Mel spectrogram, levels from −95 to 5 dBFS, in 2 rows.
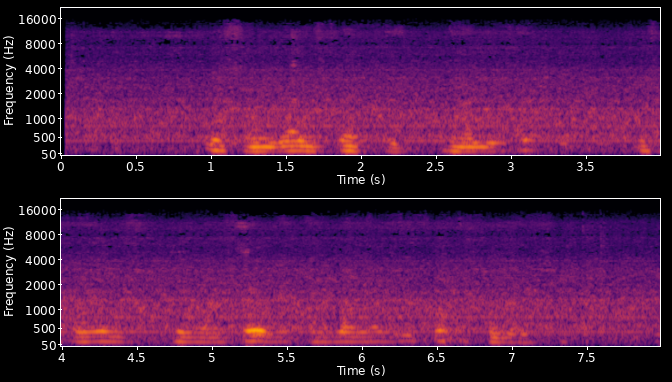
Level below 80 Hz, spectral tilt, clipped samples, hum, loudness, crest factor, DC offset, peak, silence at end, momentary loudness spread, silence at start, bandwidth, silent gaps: -66 dBFS; -6 dB/octave; under 0.1%; none; -33 LUFS; 20 dB; under 0.1%; -12 dBFS; 0 s; 14 LU; 0 s; 15.5 kHz; none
